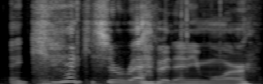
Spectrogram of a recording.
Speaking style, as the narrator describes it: I sobbed

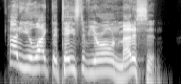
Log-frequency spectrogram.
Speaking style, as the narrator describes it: He snorted out a laugh

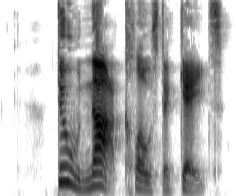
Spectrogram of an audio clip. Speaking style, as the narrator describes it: Zhao Yun shouted

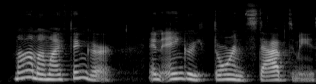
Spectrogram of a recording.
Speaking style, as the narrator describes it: said Esperanza

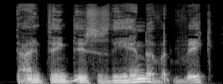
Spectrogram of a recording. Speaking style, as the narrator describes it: he hissed

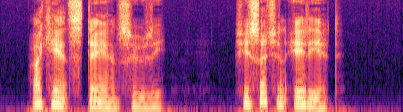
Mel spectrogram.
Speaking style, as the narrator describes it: She finally blurted out

